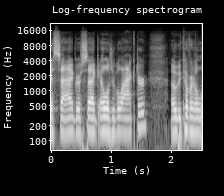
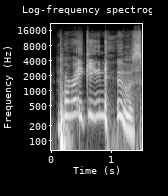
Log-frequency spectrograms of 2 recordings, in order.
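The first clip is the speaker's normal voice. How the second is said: very high-pitched cartoonish character voice; 13 semitones higher than usual. Streamer announces breaking news from a slideshow, in a SpongeBob voice. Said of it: "SpongeBob voice".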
